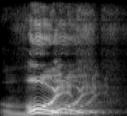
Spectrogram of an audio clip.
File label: Russian Announcer; Wolf; SSBU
